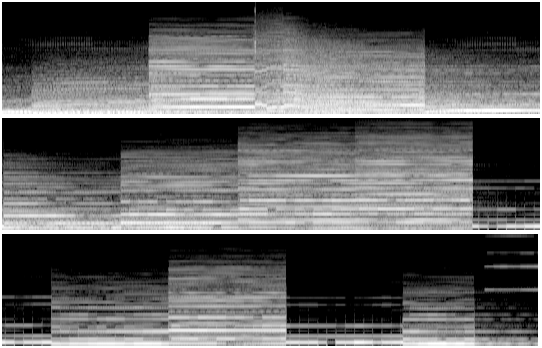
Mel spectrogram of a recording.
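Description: Electronic computer music. Blocks of sustained, buzzy synthesized chords change abruptly every couple of seconds. A deep rumble sits under the first few seconds, and a gliding sweep comes about five seconds in.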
